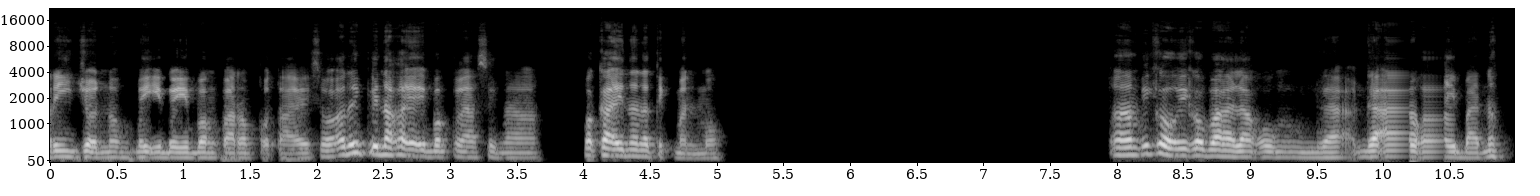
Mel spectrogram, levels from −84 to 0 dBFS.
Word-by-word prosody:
region 145 Hz, -2 st, +1 dB
'no, 135 Hz, -1 st, -7 dB
may 140 Hz, -1 st, 0 dB
iba-ibang 130 Hz, 0 st, +1 dB
paraan 125 Hz, 0 st, -3 dB
po -, -, -8 dB
tayo. 115 Hz, 0 st, -5 dB
So, 155 Hz, 0 st, -2 dB
ano 200 Hz, -, +3 dB
yung 250 Hz, -, -4 dB
pinaka-kakaibang 165 Hz, -8 st, +3 dB
klase 140 Hz, -1 st, -5 dB
na 125 Hz, 0 st, -9 dB, 0.3 s
pagkain 185 Hz, -2 st, +4 dB
na 165 Hz, -, 0 dB
natikman 120 Hz, -7 st, -6 dB
mo? 115 Hz, 0 st, -11 dB, 2.9 s
Um, 195 Hz, +1 st, +3 dB
ikaw, 225 Hz, -3 st, +5 dB
ikaw 180 Hz, 0 st, +3 dB
bahala 155 Hz, -3 st, +3 dB
kung 135 Hz, -2 st, -6 dB
ga 135 Hz, -1 st, -3 dB
gaano 150 Hz, +1 st, +1 dB
kakaiba 140 Hz, -2 st, -2 dB
'no. 155 Hz, +3 st, -3 dB
140 Hz, 140 wpm, -23 LUFS, 130-160 Hz, 2.9 s, ikaw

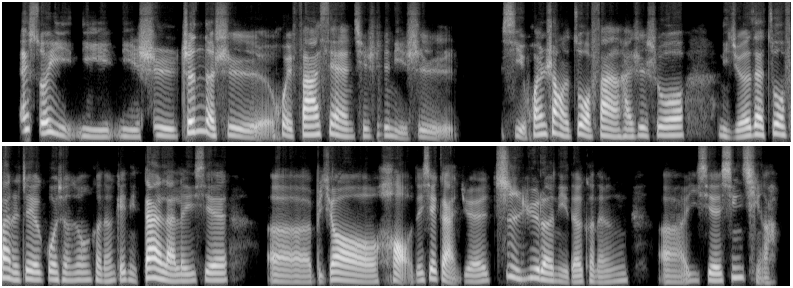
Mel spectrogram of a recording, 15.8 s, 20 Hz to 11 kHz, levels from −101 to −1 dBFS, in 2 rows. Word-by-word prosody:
哎， 295 Hz, -, +1 dB
所 245 Hz, -6 st, +3 dB
以 205 Hz, -10 st, -4 dB
你 155 Hz, -2 st, -7 dB
你 160 Hz, -2 st, -7 dB
是 170 Hz, +1 st, -1 dB
真 260 Hz, +6 st, +5 dB
的 220 Hz, -, +4 dB
是 175 Hz, -6 st, -3 dB
会 -, -, -1 dB
发 200 Hz, +5 st, +6 dB
现， 200 Hz, -7 st, 0 dB
其 170 Hz, +1 st, -8 dB
实 185 Hz, +1 st, -9 dB
你 140 Hz, -9 st, -10 dB
是 135 Hz, 0 st, -8 dB, 0.5 s
喜 -, -, -6 dB
欢 205 Hz, +1 st, +2 dB
上 240 Hz, +1 st, +5 dB
了 170 Hz, -, 0 dB
做 175 Hz, +2 st, +3 dB
饭， 170 Hz, -2 st, +2 dB
还 160 Hz, -1 st, -4 dB
是 185 Hz, +2 st, -4 dB
说 190 Hz, +2 st, +1 dB, 0.3 s
你 175 Hz, -4 st, -10 dB
觉 150 Hz, +2 st, -3 dB
得 180 Hz, -, +3 dB
在 205 Hz, -1 st, +5 dB
做 215 Hz, +1 st, +1 dB
饭 225 Hz, +1 st, +3 dB
的 170 Hz, -, -4 dB
这 195 Hz, +3 st, 0 dB
个 175 Hz, -1 st, 0 dB
过 180 Hz, +1 st, -2 dB
程 170 Hz, -2 st, -7 dB
中 175 Hz, 0 st, -6 dB
可 175 Hz, -2 st, -6 dB
能 150 Hz, +1 st, -8 dB
给 170 Hz, -, -4 dB
你 165 Hz, -3 st, -10 dB
带 225 Hz, -2 st, +9 dB
来 155 Hz, -4 st, +3 dB
了 150 Hz, 0 st, -3 dB
一 155 Hz, -, -6 dB
些， 170 Hz, 0 st, -1 dB, 0.4 s
呃， 135 Hz, -2 st, -3 dB
比 140 Hz, -, -12 dB
较 150 Hz, -6 st, +3 dB
好 -, -, +2 dB
的 160 Hz, -, -9 dB
一 170 Hz, -, -6 dB
些 205 Hz, +3 st, +1 dB
感 -, -, 0 dB
觉， 145 Hz, +1 st, -5 dB
治 225 Hz, +6 st, -3 dB
愈 215 Hz, +2 st, -2 dB
了 180 Hz, -5 st, +2 dB
你 140 Hz, -4 st, -10 dB
的 130 Hz, +2 st, -3 dB
可 145 Hz, -, -8 dB
能， 135 Hz, +6 st, -11 dB, 0.3 s
呃， 130 Hz, +2 st, -8 dB
一 160 Hz, +1 st, -12 dB
些 160 Hz, -1 st, -2 dB
心 230 Hz, +7 st, -2 dB
情 -, -, -5 dB
啊。 -, -, -10 dB
170 Hz, 260 characters per minute, -22 LUFS, 155-195 Hz, 0.5 s, 带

